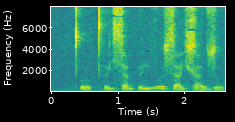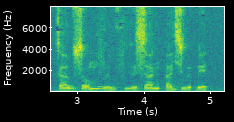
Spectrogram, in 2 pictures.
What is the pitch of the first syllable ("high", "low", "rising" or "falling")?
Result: rising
